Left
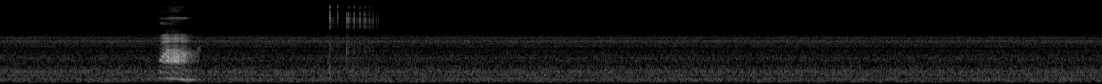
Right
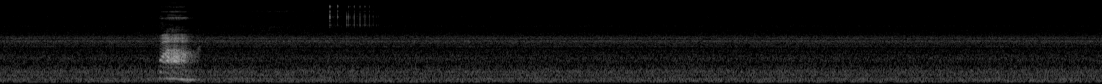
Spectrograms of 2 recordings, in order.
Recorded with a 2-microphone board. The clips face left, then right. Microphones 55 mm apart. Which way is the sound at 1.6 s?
5° left (ahead or behind).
